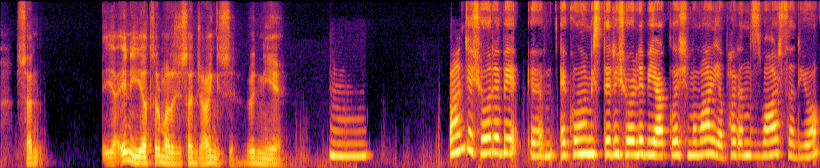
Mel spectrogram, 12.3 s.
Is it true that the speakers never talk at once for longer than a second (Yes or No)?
Yes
